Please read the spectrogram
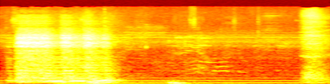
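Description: Distorted electric guitar hitting a short burst of chords for about a second between songs. A low thump follows, then a brief breathy hiss near the end.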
